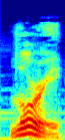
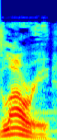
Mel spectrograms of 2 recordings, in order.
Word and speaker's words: Lauri: Lori, who many people mistakenly pronounce as Lori, has even clarified that the correct pronunciation is as Lowry, like the Spice or Mike Lowry from the movie Bad Boys.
